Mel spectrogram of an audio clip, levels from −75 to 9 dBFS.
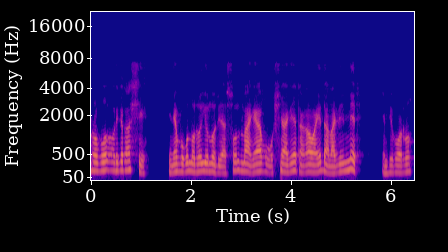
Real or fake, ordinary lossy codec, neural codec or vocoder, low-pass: fake; none; codec, 16 kHz, 2 kbps, FunCodec, trained on Chinese and English, 25 frames a second; 7.2 kHz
